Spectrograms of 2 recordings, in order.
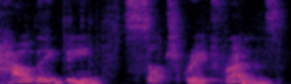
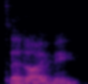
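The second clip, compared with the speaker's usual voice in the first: plain reading voice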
